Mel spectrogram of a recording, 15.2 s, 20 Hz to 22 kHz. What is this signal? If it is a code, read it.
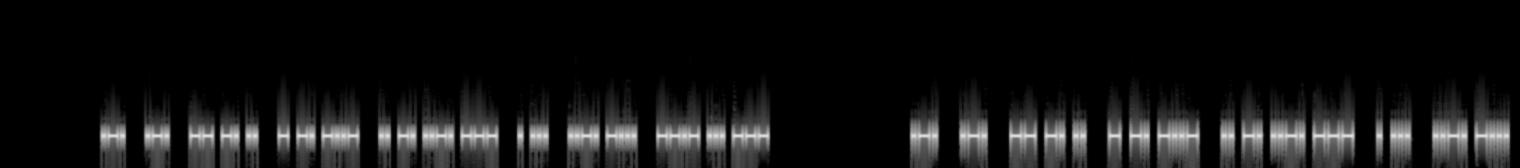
Morse code, heard as a keyed tone, about 33 wpm, 700 Hz. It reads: R R MNI TNX INFO ES FB QSO R R MNI TNX INFO ES FB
